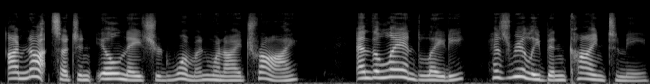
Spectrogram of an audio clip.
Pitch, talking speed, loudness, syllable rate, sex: 235 Hz, 175 wpm, -18 LUFS, 4.5 syllables/s, female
